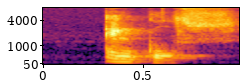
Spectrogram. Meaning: plural of enkel
- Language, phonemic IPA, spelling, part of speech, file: Dutch, /ˈɛŋkəls/, enkels, noun, Nl-enkels.ogg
